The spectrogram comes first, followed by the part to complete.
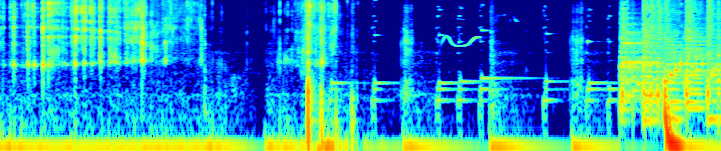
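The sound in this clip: Crunching and chewing as someone bites into a raw, unpeeled onion: many crisp, loud crunches packed into the first few seconds, followed by quieter chewing and other scattered sounds.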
